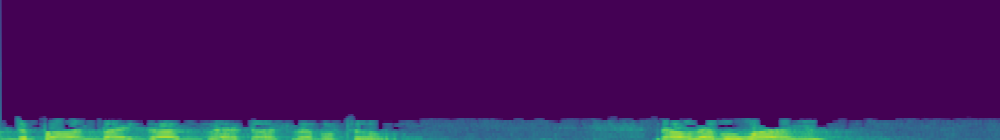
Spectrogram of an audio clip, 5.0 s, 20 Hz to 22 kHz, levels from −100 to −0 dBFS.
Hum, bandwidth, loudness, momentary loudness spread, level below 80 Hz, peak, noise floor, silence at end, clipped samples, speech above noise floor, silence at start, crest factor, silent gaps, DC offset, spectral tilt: none; 3.5 kHz; -21 LUFS; 12 LU; -76 dBFS; -4 dBFS; -59 dBFS; 0.8 s; under 0.1%; 39 dB; 0 s; 18 dB; none; under 0.1%; -11 dB/octave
